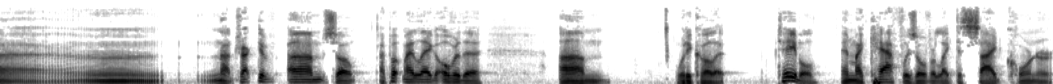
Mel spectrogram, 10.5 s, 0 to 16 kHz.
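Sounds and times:
burp: 0.0 - 1.8
speech: 2.2 - 6.2, 6.8 - 10.5.

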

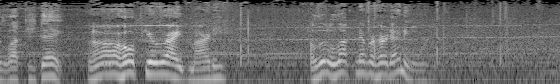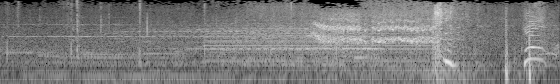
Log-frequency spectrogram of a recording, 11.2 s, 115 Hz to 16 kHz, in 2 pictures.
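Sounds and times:
speech: 0.0 - 2.4, 3.1 - 4.4
car tires screeching in a rising skid: 7.4 - 11.0.

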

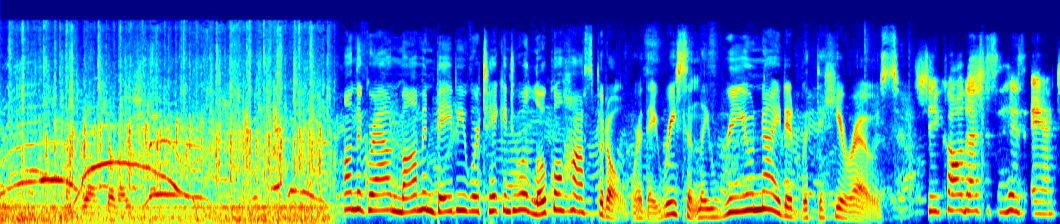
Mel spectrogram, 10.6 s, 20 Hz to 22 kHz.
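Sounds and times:
whistles and cheering voices: 0.0 - 3.4
crowd clapping in a dense continuous round of applause: 0.0 - 3.5
speech: 2.9 - 10.5.

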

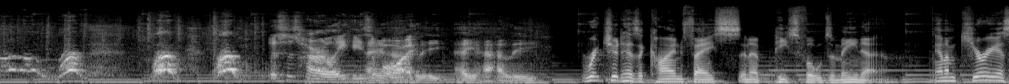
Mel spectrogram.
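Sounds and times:
small dog yapping: 0.0 - 0.9, 1.5 - 2.5
speech: 2.4 - 10.0.

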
